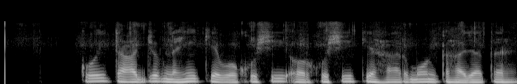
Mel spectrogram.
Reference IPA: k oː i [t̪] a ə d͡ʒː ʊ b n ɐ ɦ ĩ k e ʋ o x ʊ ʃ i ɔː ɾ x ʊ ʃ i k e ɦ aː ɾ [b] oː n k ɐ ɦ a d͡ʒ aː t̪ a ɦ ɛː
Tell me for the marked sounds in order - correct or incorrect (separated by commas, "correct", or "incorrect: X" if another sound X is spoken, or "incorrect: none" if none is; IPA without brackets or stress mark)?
correct, incorrect: m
